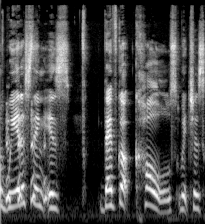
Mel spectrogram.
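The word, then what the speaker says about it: Kohl's: And then the weirdest thing is they've got Coohl's which is K O H L S. Oh yeah. But it's pronounced the same as our Coohl's which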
